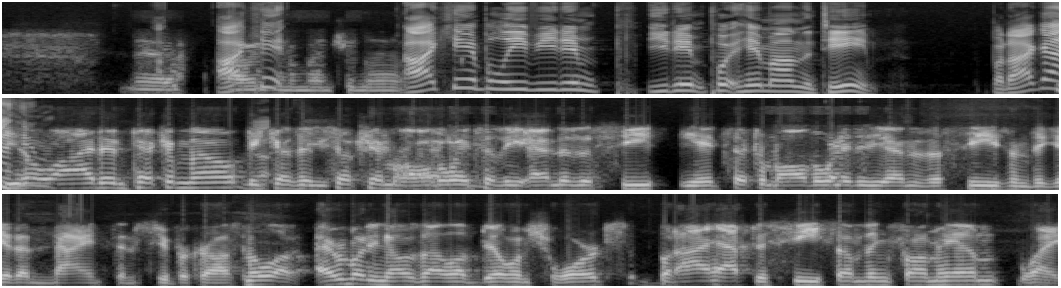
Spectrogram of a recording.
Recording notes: get on the phone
